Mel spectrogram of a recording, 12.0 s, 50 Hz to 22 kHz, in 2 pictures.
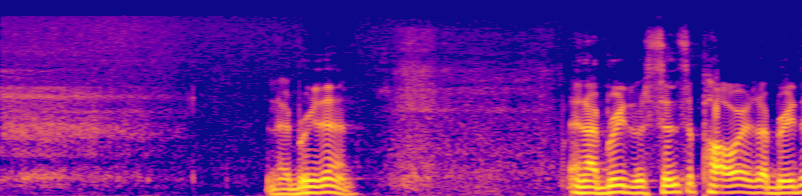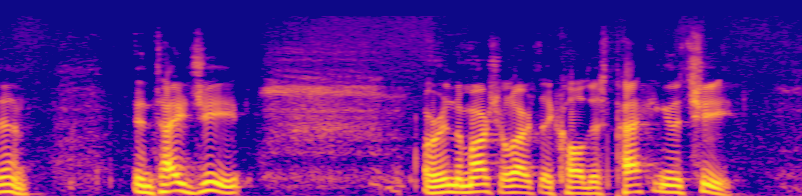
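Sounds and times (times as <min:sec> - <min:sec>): man exhaling forcefully: 0:00.0 - 0:01.4, 0:08.0 - 0:09.2.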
